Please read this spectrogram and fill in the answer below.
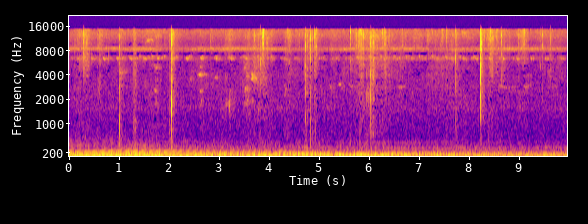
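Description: Scattered sharp clicks and rustles of dry leaf litter and twigs as hands pull wild mushrooms from the forest floor, over a low steady drone.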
